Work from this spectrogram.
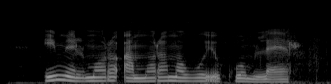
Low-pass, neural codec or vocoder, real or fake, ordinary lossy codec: none; none; real; none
